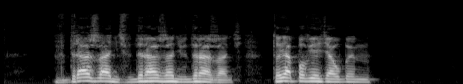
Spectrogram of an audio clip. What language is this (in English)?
Polish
